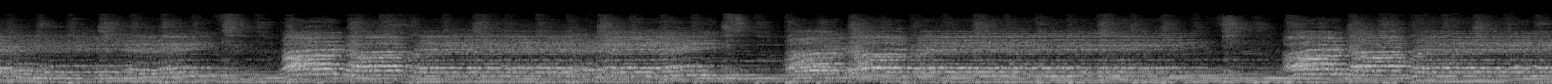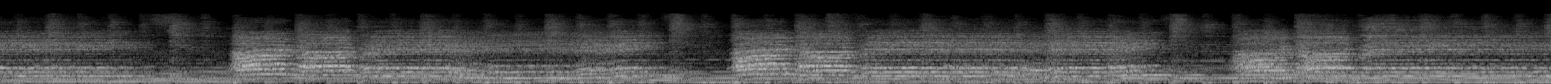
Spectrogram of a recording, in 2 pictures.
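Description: Mixed church choir of men and women singing a gospel song, its phrases starting again about every five seconds over steady low notes.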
